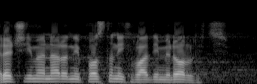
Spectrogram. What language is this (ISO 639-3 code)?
srp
